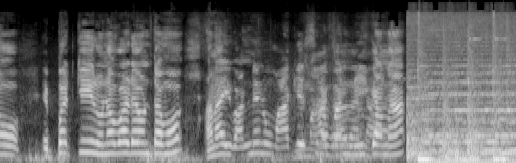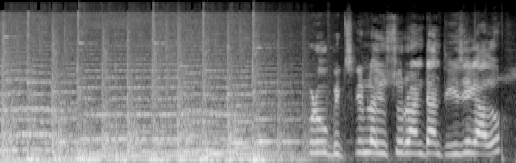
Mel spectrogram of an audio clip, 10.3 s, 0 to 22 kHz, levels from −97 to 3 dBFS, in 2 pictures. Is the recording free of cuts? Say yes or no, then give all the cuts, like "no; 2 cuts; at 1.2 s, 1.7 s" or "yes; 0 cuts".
no; 1 cut; at 8.2 s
